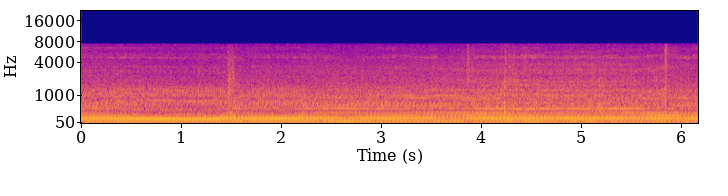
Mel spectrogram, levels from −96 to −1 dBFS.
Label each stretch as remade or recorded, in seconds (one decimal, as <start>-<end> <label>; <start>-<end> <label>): 0.0-6.2 recorded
